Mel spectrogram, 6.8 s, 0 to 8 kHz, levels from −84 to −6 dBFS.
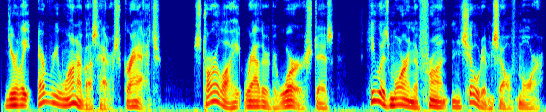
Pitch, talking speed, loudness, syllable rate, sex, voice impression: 110 Hz, 195 wpm, -18 LUFS, 5.2 syllables/s, male, masculine, adult-like, slightly thick, friendly, slightly unique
